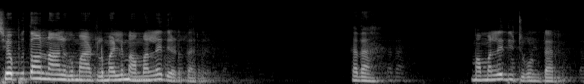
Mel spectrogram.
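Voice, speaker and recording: A woman's voice: medium pitch, animated, a little fast, a little mellow. A woman preaching a sermon with emphatic rhetorical questions and repetition, speaking straight to her listeners. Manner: talks straight to listeners by name.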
